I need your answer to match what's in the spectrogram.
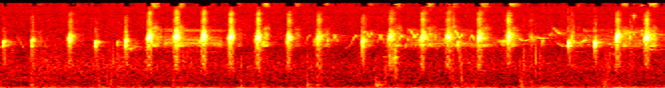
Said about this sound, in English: Unhappy red-winged blackbird.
